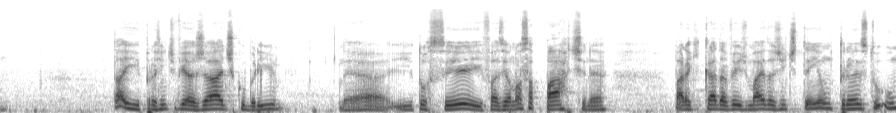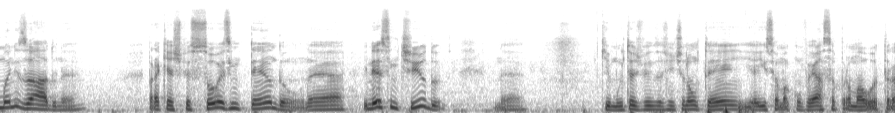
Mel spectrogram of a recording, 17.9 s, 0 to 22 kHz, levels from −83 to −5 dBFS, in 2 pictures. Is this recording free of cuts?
no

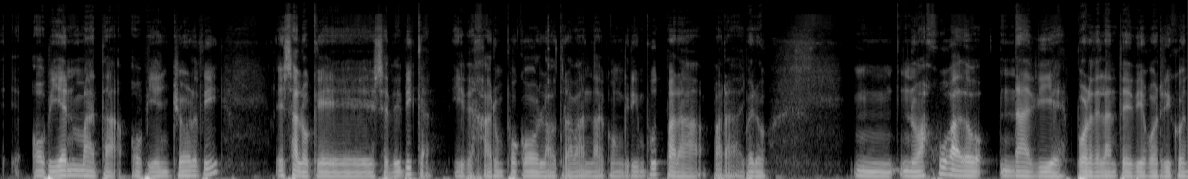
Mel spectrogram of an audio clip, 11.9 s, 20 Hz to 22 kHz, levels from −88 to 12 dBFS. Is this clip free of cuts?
no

